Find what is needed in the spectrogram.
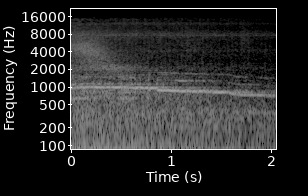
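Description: Horror sound-design drone: a heavy low rumble with a single high tone that slowly sinks in pitch, easing off toward the end.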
